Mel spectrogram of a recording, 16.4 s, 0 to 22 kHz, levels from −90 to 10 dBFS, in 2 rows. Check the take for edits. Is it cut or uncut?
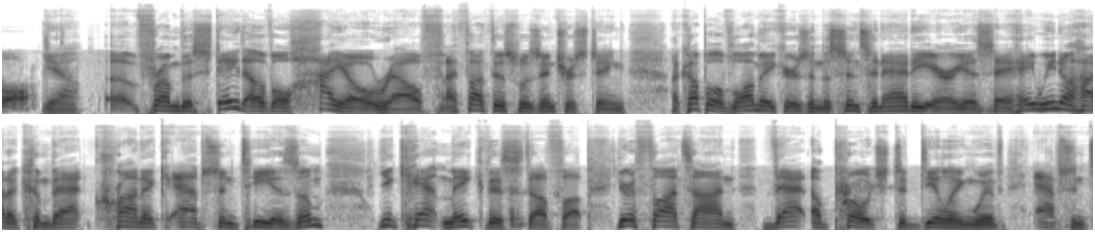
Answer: cut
